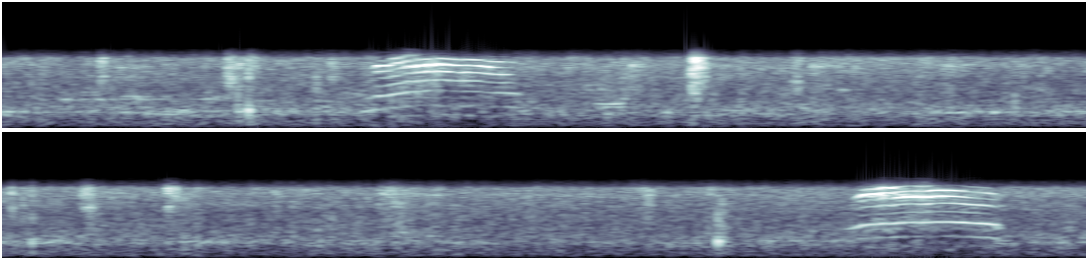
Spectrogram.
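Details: A pet domestic cat guiding its owners along, giving two clear, bending meows about eight seconds apart, each rich in harmonics and slightly rising then falling, with faint tapping and shuffling noises in between.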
